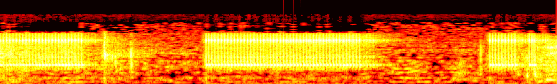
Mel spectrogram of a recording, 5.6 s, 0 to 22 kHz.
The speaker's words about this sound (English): I am actually ringing North Tacoloma 3.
